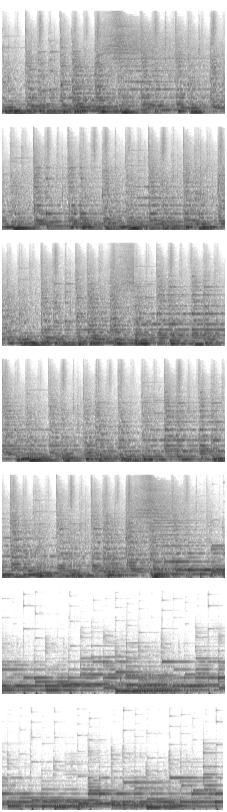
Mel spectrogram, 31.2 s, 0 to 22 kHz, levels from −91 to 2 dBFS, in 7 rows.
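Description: Loud pops at 18.11–18.13 s and 19.87–19.89 s, each a single sharp click roughly 10 dB above the sound, likely from brief voltage spikes.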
